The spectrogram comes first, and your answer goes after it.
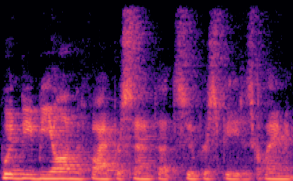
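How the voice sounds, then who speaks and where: Fairly quick speech from a man with a fairly high pitch, audible room echo and noticeable background noise. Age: 60s. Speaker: amateur golfer vlogger. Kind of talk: casual video diary.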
